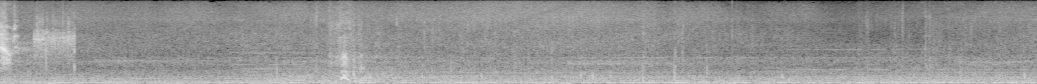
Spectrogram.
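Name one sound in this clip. Footsteps crunch slowly on loose gravel.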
